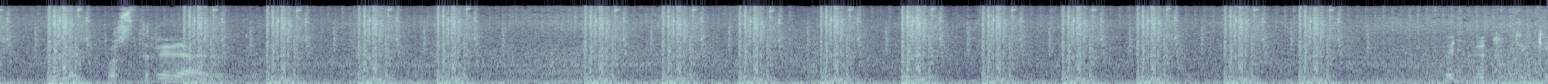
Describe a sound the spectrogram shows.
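A heavy gun fires in a fast, steady rhythm.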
